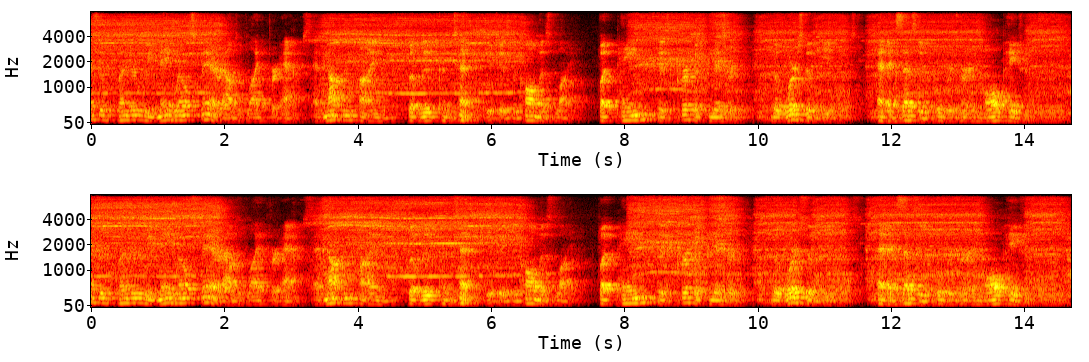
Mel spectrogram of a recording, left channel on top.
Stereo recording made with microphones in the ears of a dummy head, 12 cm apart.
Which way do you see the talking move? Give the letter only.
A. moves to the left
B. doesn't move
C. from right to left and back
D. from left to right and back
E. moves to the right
B.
